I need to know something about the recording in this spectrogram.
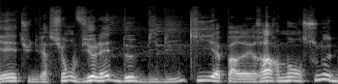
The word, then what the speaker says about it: BB: Mais je vais pencher, personnellement, vers celui qui est le plus logique, à savoir Balloon Boy ou BB (prononcé à l'anglaise) pour les intimes.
